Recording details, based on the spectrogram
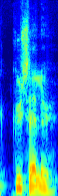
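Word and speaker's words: Kysely: and this is the kusu typescript library yes that is how you pronounce it it's a Finnish word uh kusu is an om/ query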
